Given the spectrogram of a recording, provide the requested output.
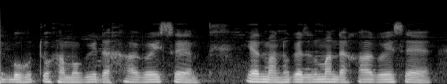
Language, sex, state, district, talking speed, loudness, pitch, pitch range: Assamese, male, Assam, Sonitpur, 120 wpm, -18 LUFS, 115 Hz, 110-115 Hz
